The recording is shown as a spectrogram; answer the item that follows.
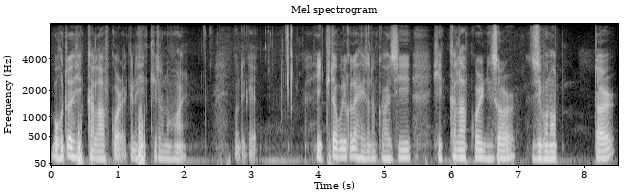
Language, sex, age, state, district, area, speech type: Assamese, male, 45-60, Assam, Darrang, rural, spontaneous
